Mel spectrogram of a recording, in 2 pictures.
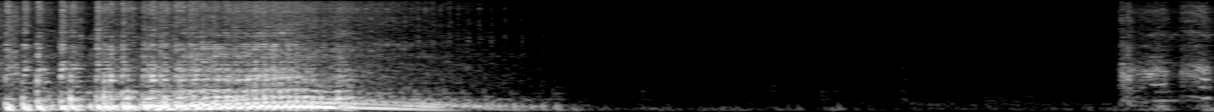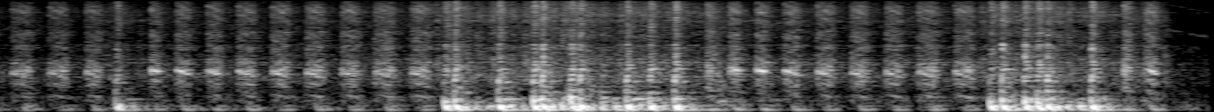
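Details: Ford Fiesta RS Turbo restoration, start attempt: starter churns at about three beats a second, pauses, cranks again, never catches; fuel pump primed but not enough fuel coming through. Cranking, no start.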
